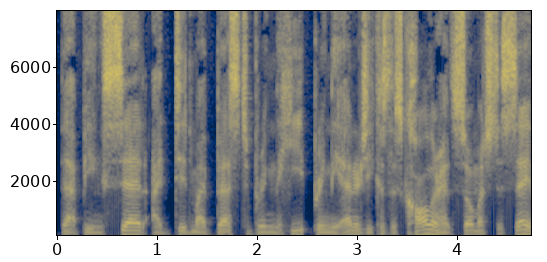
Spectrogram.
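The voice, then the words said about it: Tired, worn-out voice. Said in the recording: “you guys can hear in my voice, I have been up since 5 a.m. with a sick kid”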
